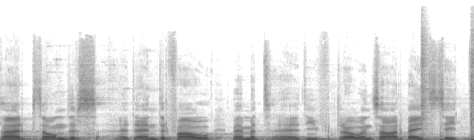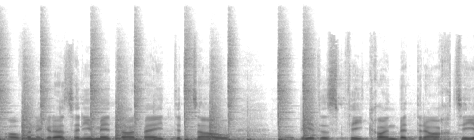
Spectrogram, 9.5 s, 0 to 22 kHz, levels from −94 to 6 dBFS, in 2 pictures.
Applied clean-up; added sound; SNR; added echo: none; Drum / Drum kit; 7 dB; none.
